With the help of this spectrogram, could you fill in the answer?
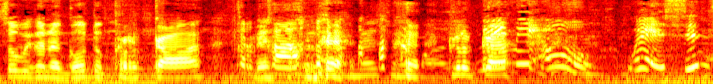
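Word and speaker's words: Krka: We're going to somewhere near Kraka. Kraka National Park? I don't know how to say it. It's K-R-K-A. K-A. Yeah. Yep. And so we're gonna go to Kraka.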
